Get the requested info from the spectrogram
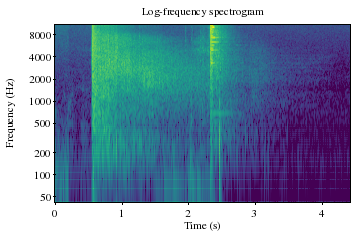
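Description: A scoped bolt-action rifle fires one shot about half a second in, and its report echoes and fades over about two seconds. Almost two seconds after the shot comes a sharp metallic clang with a brief ring: the bullet striking a steel target downrange.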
